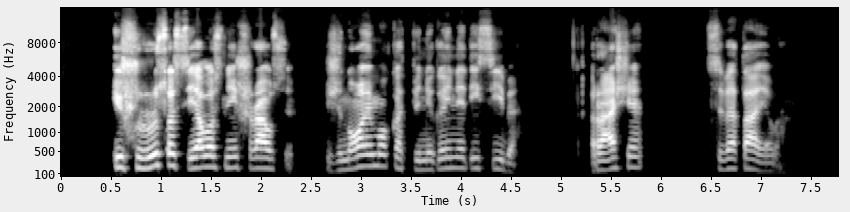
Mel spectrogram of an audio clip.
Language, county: Lithuanian, Vilnius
